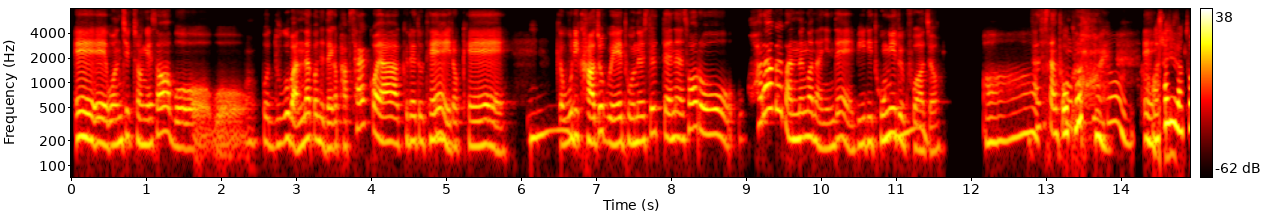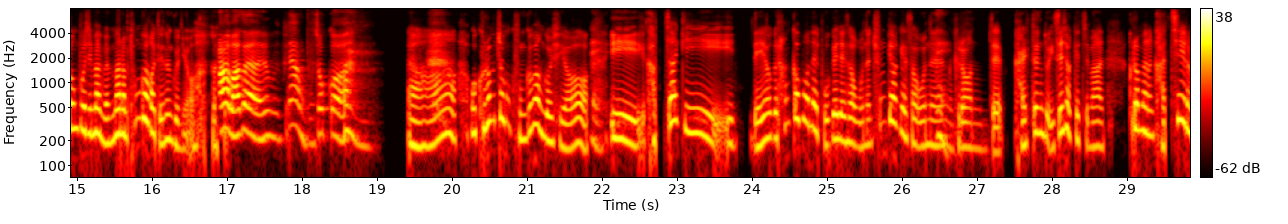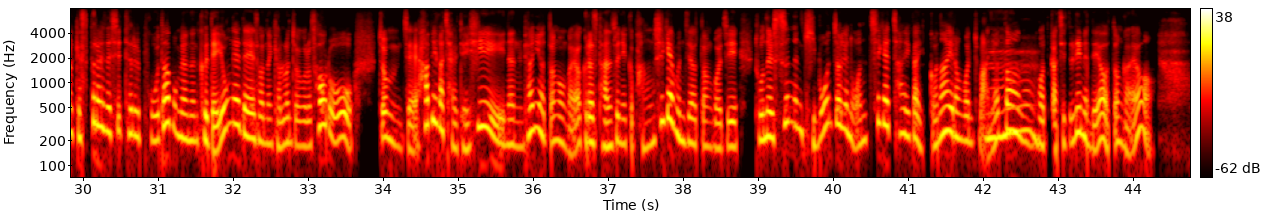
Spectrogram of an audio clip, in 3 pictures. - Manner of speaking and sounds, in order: other background noise; laughing while speaking: "통보해"; tapping; laugh; laughing while speaking: "무조건"
- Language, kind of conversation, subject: Korean, podcast, 돈 문제로 갈등이 생기면 보통 어떻게 해결하시나요?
